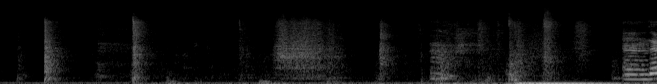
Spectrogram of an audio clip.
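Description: Cardboard box being opened by hand: sharp cardboard clicks and taps, a rasping tear about three seconds in as the taped flap comes free, and a louder dull thump near the end.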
